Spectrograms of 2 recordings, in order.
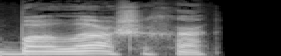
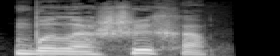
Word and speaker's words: Балашиха: Большинство людей говорят «Балашиха», просто потому, что так привычнее звучит. хотя сами жители Балашихи протестуют против такого и отстаивают ударение на предпоследнем слоге «Балашиха».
